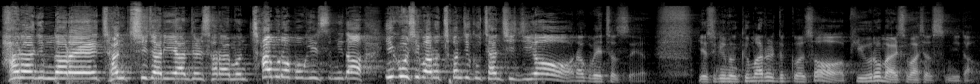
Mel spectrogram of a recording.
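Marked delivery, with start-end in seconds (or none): 0.0-5.7 high, loud, moved cry; loud exclamation. Retold or imitated. Diner moved by Jesus at the table, exclaiming loudly. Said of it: "크게 외쳤습니다".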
